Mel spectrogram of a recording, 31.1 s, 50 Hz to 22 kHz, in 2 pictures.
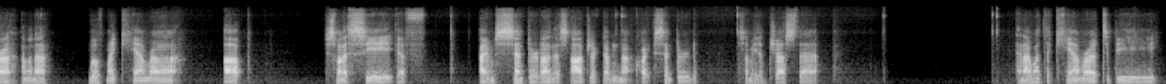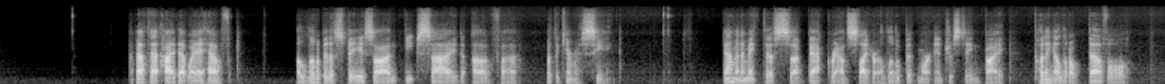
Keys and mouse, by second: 0.6 click, 8.2 click, 9.8-11.8 drag, 13.2 click, 14.1-16.6 drag, 27.5 middle click.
